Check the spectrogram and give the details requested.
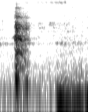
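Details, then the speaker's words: A single short, acted cough burst in a comedy sketch, followed by low rumbling room noise; simulated cough. "batuk yang benar bagaimana aja? Yang batuk yang benar tuh begini om."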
